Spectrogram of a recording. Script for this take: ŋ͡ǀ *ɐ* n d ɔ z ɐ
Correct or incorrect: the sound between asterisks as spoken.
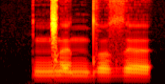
correct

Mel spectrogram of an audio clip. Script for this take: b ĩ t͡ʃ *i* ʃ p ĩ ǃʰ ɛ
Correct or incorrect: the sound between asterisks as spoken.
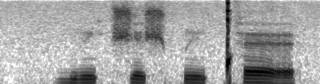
incorrect: e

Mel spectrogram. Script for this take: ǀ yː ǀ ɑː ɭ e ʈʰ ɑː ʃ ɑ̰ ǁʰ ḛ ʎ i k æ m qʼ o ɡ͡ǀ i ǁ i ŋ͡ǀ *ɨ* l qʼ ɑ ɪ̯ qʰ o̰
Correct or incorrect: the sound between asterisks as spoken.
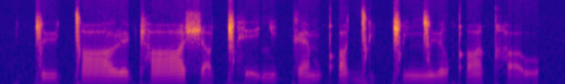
incorrect: y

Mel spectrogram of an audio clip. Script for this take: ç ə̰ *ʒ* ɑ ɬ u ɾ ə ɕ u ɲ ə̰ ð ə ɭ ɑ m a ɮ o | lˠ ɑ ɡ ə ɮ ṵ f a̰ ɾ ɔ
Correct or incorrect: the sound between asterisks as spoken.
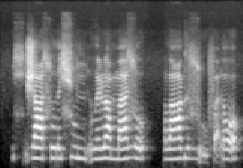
correct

